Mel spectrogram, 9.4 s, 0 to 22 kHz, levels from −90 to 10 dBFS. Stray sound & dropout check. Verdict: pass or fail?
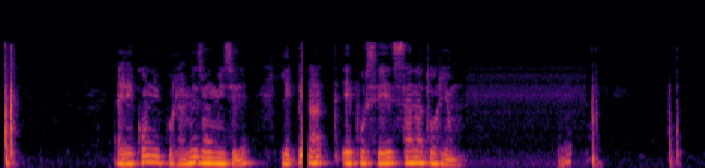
fail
